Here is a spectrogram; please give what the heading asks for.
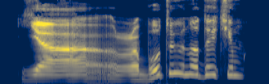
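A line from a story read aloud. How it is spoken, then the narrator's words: Ingratiating, insinuating tone. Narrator (Russian): вкрадчиво ответил нейроконструктор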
